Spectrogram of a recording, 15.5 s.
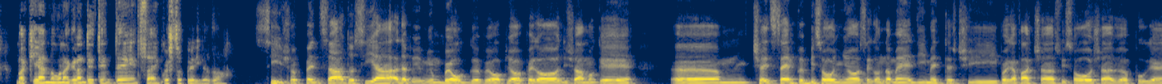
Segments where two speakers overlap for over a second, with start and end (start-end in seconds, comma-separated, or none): none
